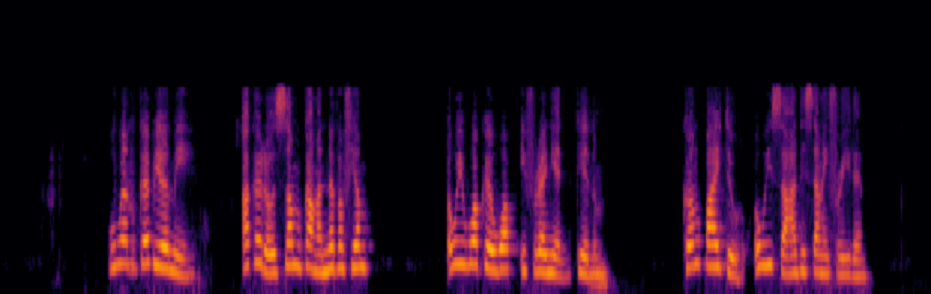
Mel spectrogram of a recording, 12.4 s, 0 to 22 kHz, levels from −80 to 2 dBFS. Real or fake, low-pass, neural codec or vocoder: fake; 7.2 kHz; codec, 16 kHz, 0.5 kbps, X-Codec, HuBERT features, trained on LibriSpeech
